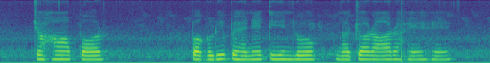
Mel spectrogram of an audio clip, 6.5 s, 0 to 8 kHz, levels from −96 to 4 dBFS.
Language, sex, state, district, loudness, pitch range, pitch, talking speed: Hindi, female, Rajasthan, Jaipur, -17 LUFS, 180-195 Hz, 190 Hz, 90 wpm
